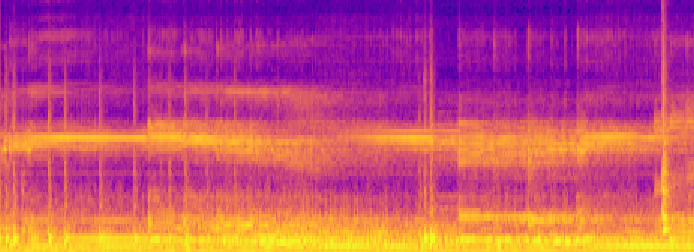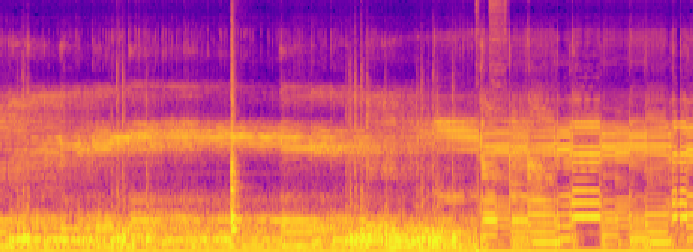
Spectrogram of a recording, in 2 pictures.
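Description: Improvised psychedelic jam of electric guitar and drums: a sustained guitar tone that slowly wavers up and down over a heavy low rumble, with a few sharp drum hits. About two seconds before the end it changes to quick picked guitar notes.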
